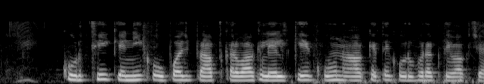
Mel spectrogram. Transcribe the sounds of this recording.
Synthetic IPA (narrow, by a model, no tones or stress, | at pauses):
kʊɾt̪ʰikenikʊpəd͡ʒpɾaːp̚t̪kəɾʋaːkleːlkekʰuːnaːkət̪ɪkʊɾbəɾəkd̪eːʋaːkt͡ʃɛ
